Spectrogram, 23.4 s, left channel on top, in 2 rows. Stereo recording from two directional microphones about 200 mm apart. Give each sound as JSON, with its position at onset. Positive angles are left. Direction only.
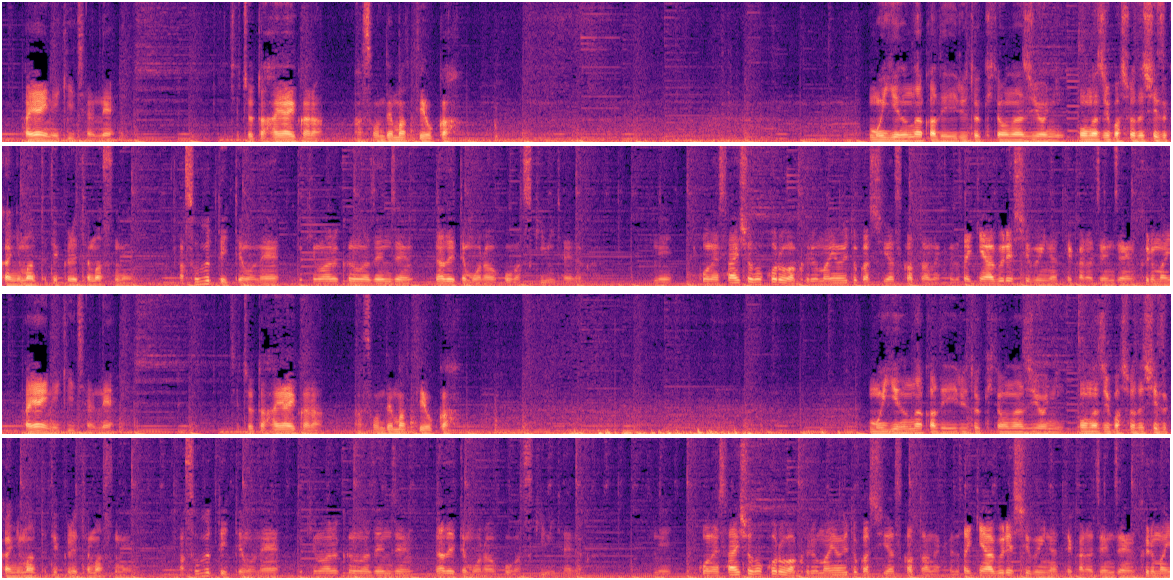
{"t": 0.2, "sound": "speech", "side_deg": 15}
{"t": 2.4, "sound": "speech", "side_deg": 20}
{"t": 8.6, "sound": "speech", "side_deg": 25}
{"t": 13.8, "sound": "speech", "side_deg": 35}
{"t": 18.7, "sound": "speech", "side_deg": 0}
{"t": 21.6, "sound": "speech", "side_deg": -15}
